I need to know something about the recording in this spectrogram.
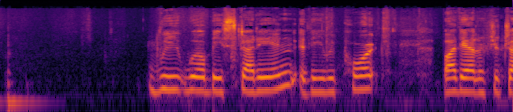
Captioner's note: speaking French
